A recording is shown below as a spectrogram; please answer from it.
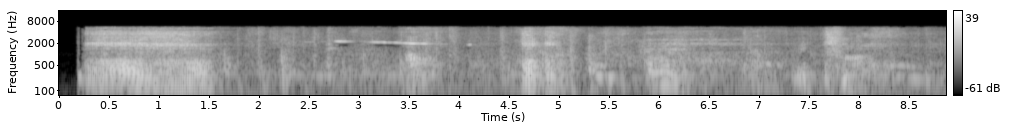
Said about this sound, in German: Bald war die Zeremonie von lautem Schnarchen begleitet.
